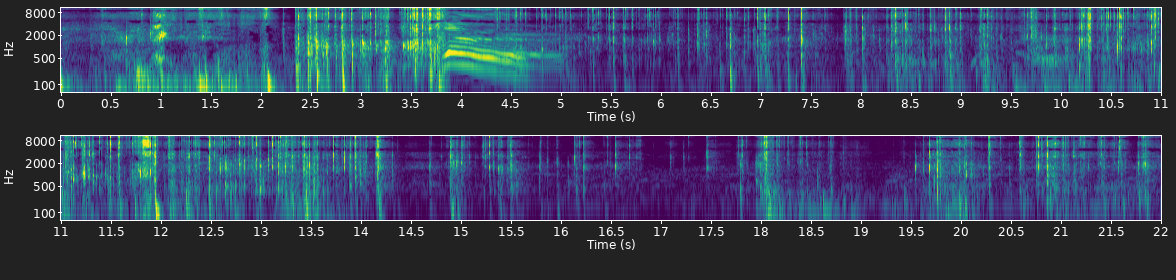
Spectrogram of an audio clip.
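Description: Plastic and cardboard toy packaging crinkling and crackling as it is handled and torn open, with many sharp crackles close to the microphone. About four seconds in, a voice slides down in pitch.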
